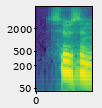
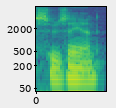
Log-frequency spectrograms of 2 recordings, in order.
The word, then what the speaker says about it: Suzan: her name to suzanne she spelled it s-u-z-a-n which some people would pronounce susan but apparently she did pronounce it as suzanne growing up suzanne's family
